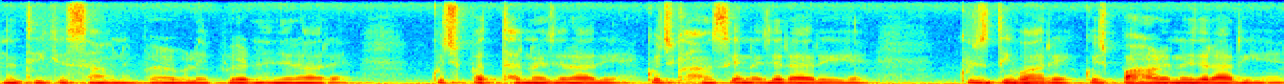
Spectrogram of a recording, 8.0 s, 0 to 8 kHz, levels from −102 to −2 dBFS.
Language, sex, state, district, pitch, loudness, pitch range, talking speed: Hindi, male, Jharkhand, Sahebganj, 165 Hz, -15 LUFS, 165-170 Hz, 225 wpm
